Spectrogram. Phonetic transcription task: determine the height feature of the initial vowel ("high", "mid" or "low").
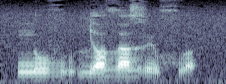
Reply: high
